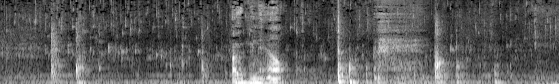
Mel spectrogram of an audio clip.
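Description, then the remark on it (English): Soapy, sudsy water sloshes and drips inside a lidded container as it is inverted, with splashy bursts and small trickles around a louder swirl midway, while a person speaks briefly. “leave the water in there, obviously, and just see what we've ended up with.”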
